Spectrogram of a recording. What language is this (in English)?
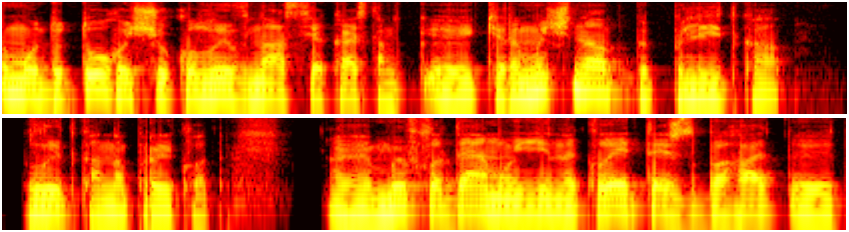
Ukrainian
